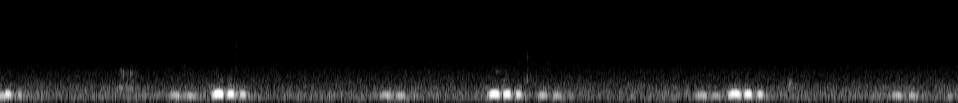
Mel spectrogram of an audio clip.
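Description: Deep, hollow booming from a Southern ground hornbill: low grouped hoots about every two to three seconds, louder bursts alternating with softer replies, over faint background rumble.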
